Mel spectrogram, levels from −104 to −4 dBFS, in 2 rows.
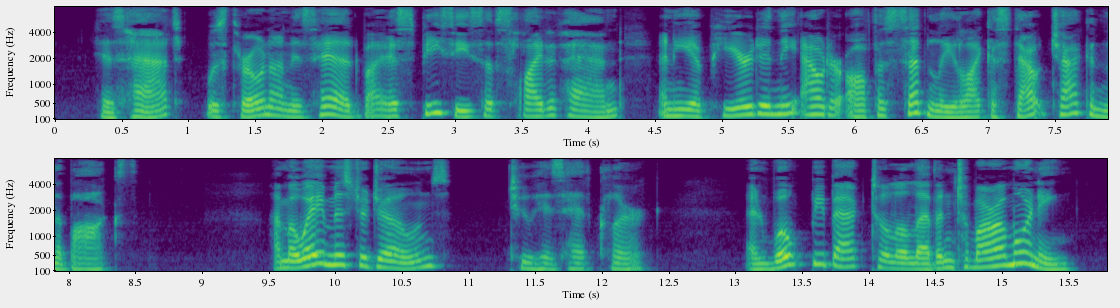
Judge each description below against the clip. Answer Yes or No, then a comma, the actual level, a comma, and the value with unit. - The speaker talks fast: No, average, 175 wpm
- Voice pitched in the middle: Yes, medium, 170 Hz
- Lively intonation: Yes, wide, 5.8 semitones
